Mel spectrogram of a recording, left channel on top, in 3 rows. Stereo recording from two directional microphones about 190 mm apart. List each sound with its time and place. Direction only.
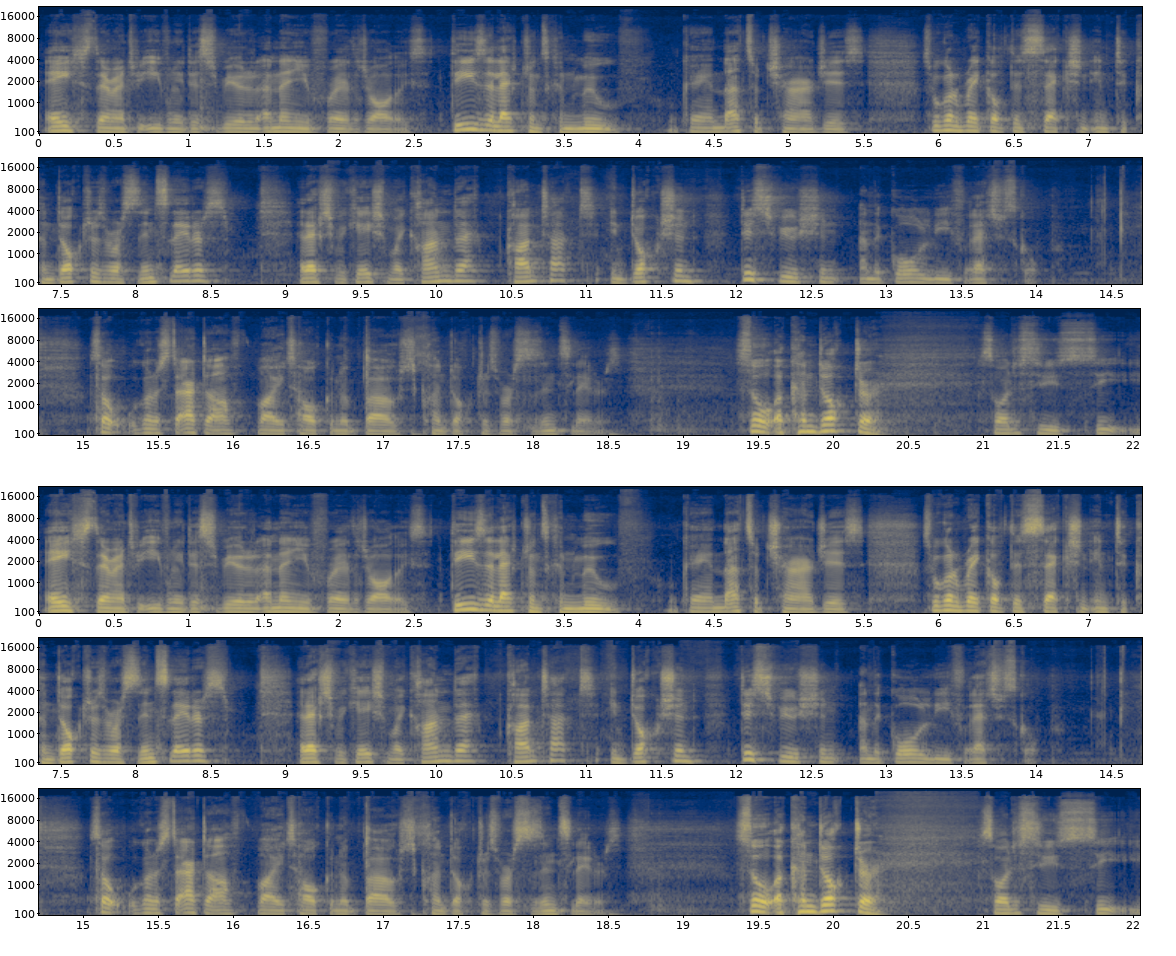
0.0 s speech: 35° right (ahead or behind)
